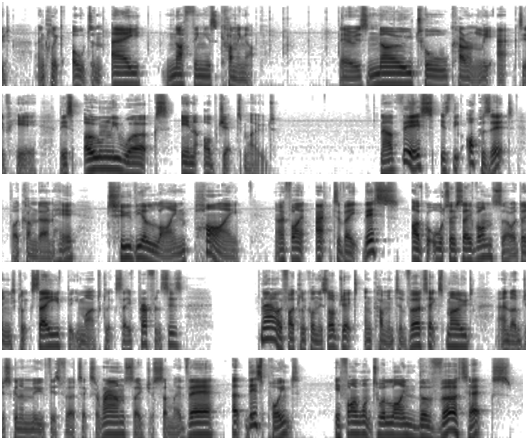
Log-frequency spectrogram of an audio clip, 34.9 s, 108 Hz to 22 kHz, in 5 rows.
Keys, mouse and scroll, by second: 1.3 alt+a, 2.2 alt+a, 2.9 alt+a, 3.5 alt+a, 4.3 alt+a, 5.0 alt+a, 6.9 Tab, 8.0-8.8 scroll down 2, 8.8 click, 9.2 click, 10.2 click, 11.8 click, 23.4-23.8 scroll up 2, 23.8 middle click, 24.3 Tab, 24.3 click, 25.3 Tab, 26.3 middle click, 26.9 shift+middle click, 27.3 middle click, 28.0 click, 28.2 middle click, 29.3 g, 30.2 middle click, 30.9 middle click, 31.5 shift+middle click, 33.6 middle click.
